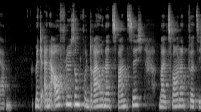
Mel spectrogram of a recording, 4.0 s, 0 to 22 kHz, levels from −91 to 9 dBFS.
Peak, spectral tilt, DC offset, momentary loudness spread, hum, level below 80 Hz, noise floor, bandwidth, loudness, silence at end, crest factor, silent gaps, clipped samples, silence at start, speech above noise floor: 0 dBFS; -2.5 dB/octave; under 0.1%; 10 LU; none; -74 dBFS; -50 dBFS; 19 kHz; -22 LUFS; 0 s; 22 dB; none; under 0.1%; 0 s; 28 dB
